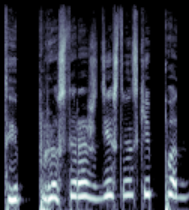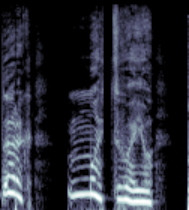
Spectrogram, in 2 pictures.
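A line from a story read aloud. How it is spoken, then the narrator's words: Trembling moan. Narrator (Russian): Простонал Эзра, дрожа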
